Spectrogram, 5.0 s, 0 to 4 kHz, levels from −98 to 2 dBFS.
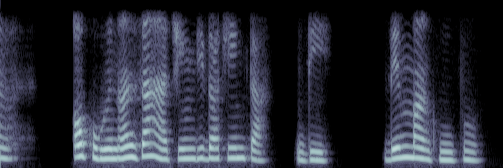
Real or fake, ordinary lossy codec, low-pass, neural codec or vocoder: fake; none; 3.6 kHz; codec, 16 kHz, about 1 kbps, DyCAST, with the encoder's durations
